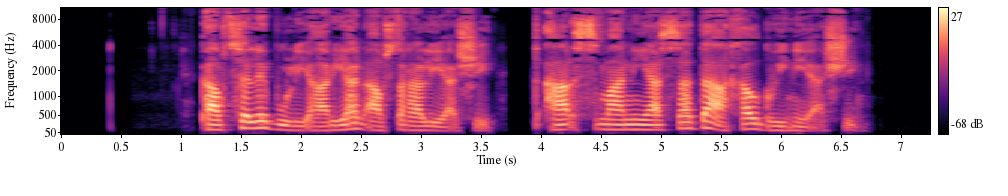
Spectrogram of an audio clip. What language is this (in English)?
Georgian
